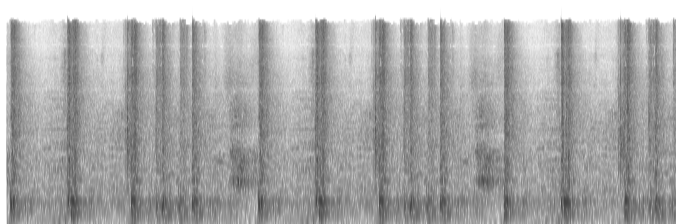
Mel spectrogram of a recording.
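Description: Title-sequence music with a heavy drum hit about once a second, layered with crowd noise and shouting.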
